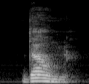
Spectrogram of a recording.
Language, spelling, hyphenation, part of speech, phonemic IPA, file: Dutch, down, down, adjective, /dɑu̯n/, Nl-down.ogg
- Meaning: down, depressed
